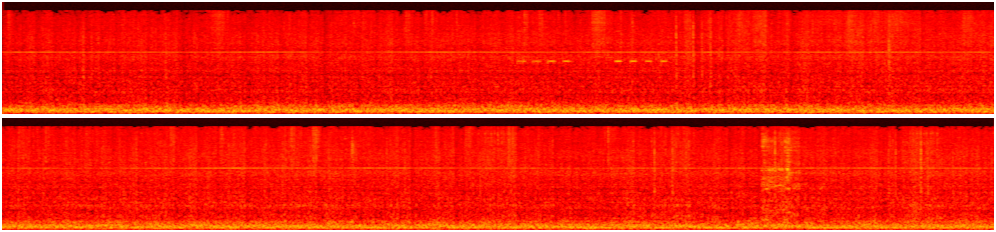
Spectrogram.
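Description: A jet airliner's engines roar steadily, heard from inside the cabin.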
